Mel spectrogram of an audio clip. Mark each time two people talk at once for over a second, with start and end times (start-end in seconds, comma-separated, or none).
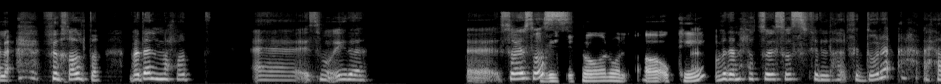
none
